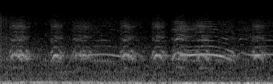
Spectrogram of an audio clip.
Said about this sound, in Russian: Ворон такой.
